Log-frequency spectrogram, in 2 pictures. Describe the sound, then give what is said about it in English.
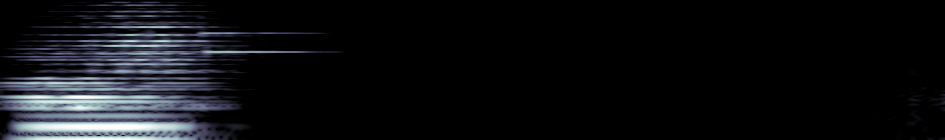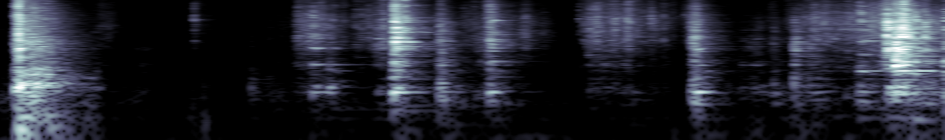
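Fish fingers being taken out of the oven: a deep low rumble at first, a short silence, then many irregular clattering metallic knocks and scrapes of tray and utensils. “That was the sound of me taking my fish fingers out of the oven.”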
